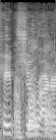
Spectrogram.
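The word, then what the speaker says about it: Cape Girardeau: He used the French pronunciation, but he has to understand that in Missouri we name everything French names and then we mispronounce them.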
